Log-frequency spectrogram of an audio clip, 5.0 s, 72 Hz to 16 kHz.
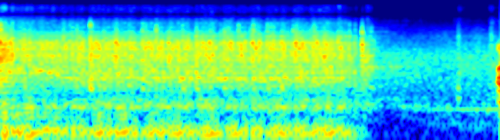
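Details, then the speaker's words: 1986 Yamaha FJ1200 first start after sitting non-running for years: steady, even engine run about three and a half seconds with no knocks or rattles, then cuts out; engine sounds good and held idle once warmed up. "Uh, the engine sounds good. I don't hear any scary noises from the motor. It did hold an idle fine once it was up to temperature and fully warmed up."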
